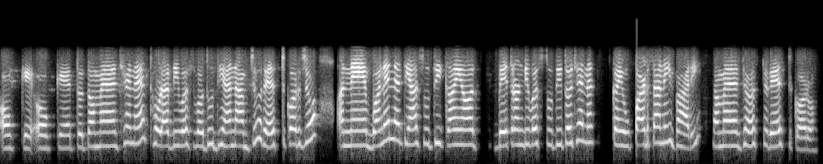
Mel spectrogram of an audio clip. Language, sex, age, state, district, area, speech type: Gujarati, female, 18-30, Gujarat, Junagadh, urban, conversation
